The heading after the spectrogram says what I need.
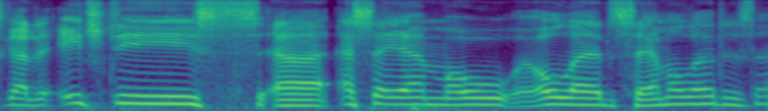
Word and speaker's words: Super AMOLED: It's got an HD SAM OLED, SAMOLED, is that how you say it? Super AMOLED, yeah.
